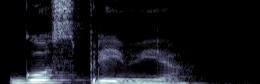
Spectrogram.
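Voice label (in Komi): "госпремия", Komi, female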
